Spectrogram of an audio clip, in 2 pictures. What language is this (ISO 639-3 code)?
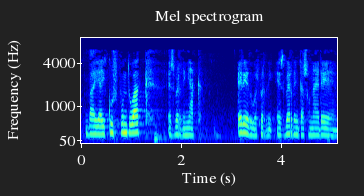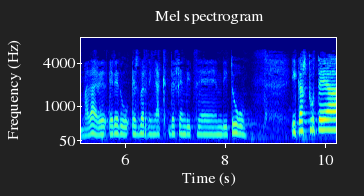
eus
